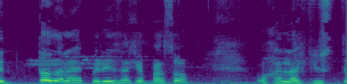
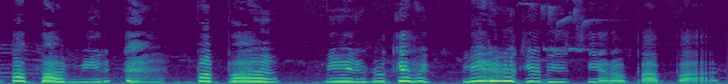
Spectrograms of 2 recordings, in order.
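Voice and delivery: put-on high, loud tearful child's plea; crying to dad; 8 semitones higher, 7 dB louder than usual. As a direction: wail it to papa, showing the bruises. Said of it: "y yo llorando". (niña llorando, aguda y fuerte)

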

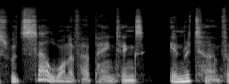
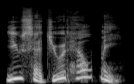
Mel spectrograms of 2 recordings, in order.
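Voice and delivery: much higher, hurt little mouse; pleading Mouse. Acted. Mouse reminding Bear she shared her food, pleading and high. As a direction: protest like a wronged small mouse.

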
